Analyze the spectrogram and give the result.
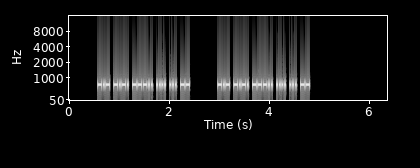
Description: Morse code, heard as a keyed tone, about 41 wpm, 700 Hz. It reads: KC8HSM KC8HSM
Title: USA Call Signs - 6 Characters - Repeated 2x - 45wpm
